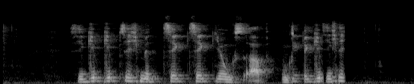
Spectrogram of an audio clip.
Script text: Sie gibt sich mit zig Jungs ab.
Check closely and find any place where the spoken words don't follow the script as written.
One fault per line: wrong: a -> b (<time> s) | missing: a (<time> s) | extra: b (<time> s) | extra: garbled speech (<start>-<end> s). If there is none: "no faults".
extra: gibt (1.0 s)
extra: zig (1.9 s)
extra: garbled speech (2.8-3.5 s)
